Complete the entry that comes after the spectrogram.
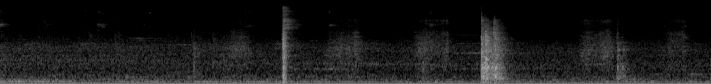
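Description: Hands kneading and handling jowar bhakri dough on a stone countertop. There is a short sharp tap about three seconds in, a louder knock about five seconds in and a faint one just after six seconds, over a steady low hum.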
